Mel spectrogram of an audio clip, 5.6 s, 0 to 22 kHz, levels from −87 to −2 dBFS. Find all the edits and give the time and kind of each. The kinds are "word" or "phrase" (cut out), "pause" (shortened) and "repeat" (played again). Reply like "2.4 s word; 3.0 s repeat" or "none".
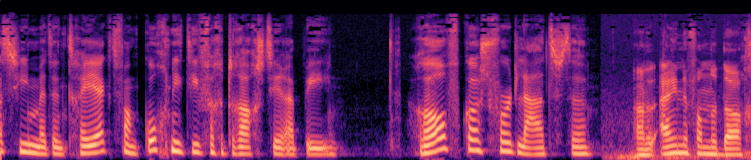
3.0 s pause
